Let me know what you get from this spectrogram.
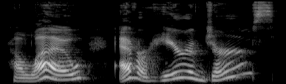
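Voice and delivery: usual speaking voice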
